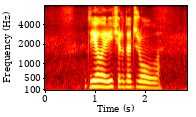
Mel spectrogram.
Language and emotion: Russian, neutral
